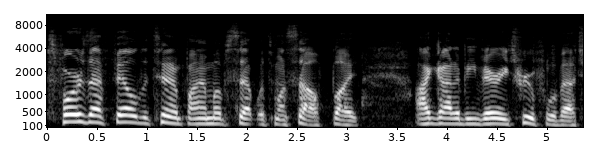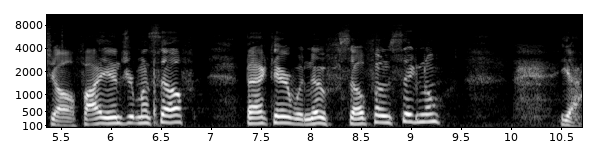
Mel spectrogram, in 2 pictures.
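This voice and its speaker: A man's fairly high voice in a Southern US accent, moderate in pace, with ordinary pitch variation. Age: 50s. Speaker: YouTube vlogger. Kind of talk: casual vlog talk to camera.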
